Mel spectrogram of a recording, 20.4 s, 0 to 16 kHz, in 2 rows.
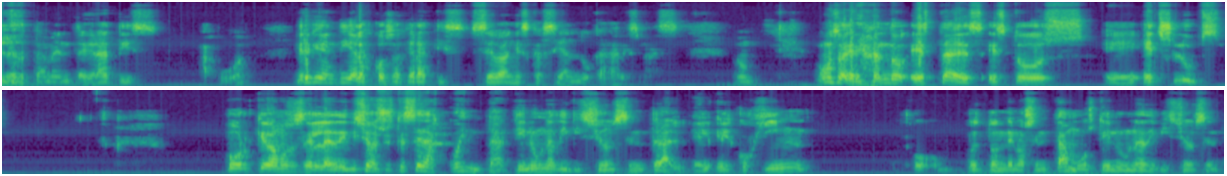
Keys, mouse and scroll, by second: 1.2 ctrl+r, 2.0-2.5 scroll up 1, 2.5-3.8 drag, 2.5 scroll up 1, 5.3 s, 6.2 z, 9.4-10.5 drag, 11.7 s, 13.0-14.1 drag, 16.2 shift+middle click, 16.8-17.8 scroll down 1.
